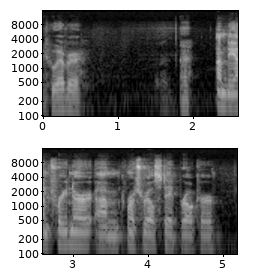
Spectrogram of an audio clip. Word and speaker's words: Friedner: your left or right whoever hi I'm Dan friedner I'm commercial real estate broker with Numark I live in Lindstrom okay uh your first name again Dan and your last name friedener you want to spell that f r i e d n e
